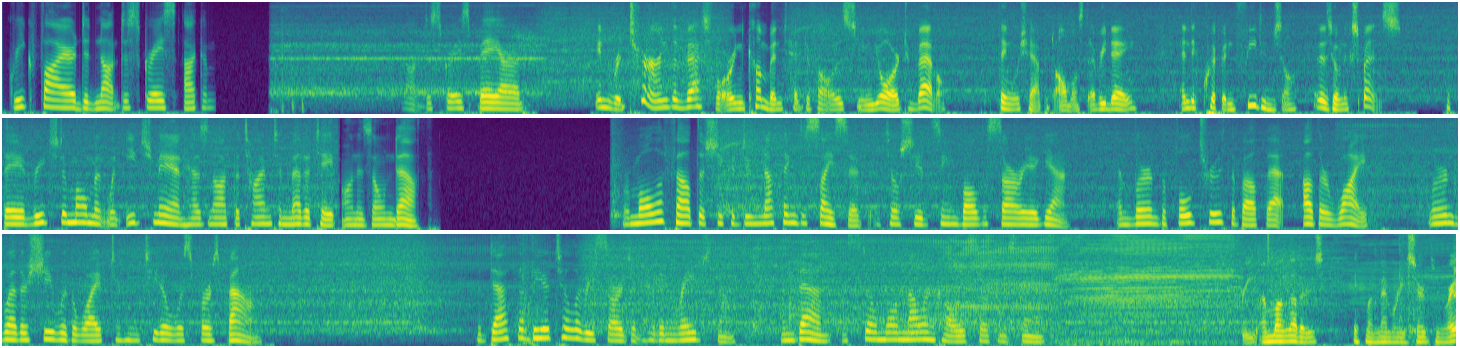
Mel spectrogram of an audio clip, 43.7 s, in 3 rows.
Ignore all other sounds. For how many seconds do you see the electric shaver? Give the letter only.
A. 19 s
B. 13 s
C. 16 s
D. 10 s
C.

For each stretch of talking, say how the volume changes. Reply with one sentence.
You can hear the talking briefly from 0.0 to 2.1 s; from 4.0 to 18.9 s, at a steady volume; from 20.8 to 31.9 s, at a steady volume; from 33.9 to 39.6 s, at a steady volume; and briefly from 41.5 to 43.6 s.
